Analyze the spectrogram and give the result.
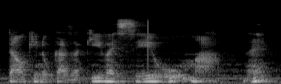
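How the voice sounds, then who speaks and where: A male teacher with a Brazilian Portuguese accent giving a grammar lesson, halting and repeating words, often checking with his listeners. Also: mid-range voice, expressive, music in the background. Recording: echoey room with faint noise.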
